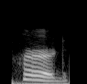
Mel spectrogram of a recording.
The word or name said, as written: heard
